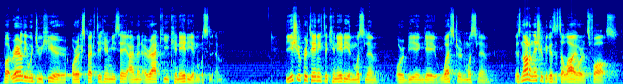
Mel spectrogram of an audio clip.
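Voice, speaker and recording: A young man from Iraq delivers a prepared talk at a middle pitch. He speaks in an earnest, measured way and poses rhetorical questions to his listeners. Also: animated. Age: young adult. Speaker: youth speaker. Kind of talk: prepared speech.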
